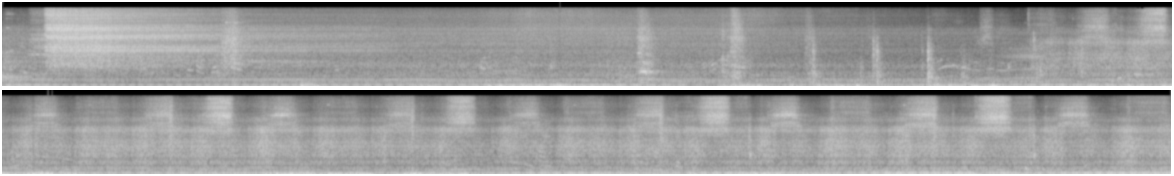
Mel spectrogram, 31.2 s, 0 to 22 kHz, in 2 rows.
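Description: Preserved JNR Class 9600 steam locomotive 49671, driven by compressed air, moving forward at walking pace: a hiss of air as it gets under way and a steady low rumble, then from about halfway regular exhaust chuffs, roughly one a second.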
